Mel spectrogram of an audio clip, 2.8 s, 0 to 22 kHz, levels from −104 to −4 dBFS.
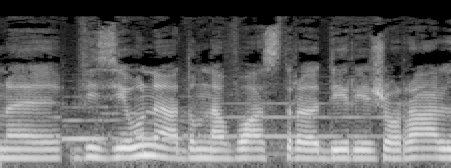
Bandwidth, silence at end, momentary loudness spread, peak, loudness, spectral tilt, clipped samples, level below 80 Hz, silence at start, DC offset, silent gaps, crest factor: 14.5 kHz; 0 s; 4 LU; -6 dBFS; -20 LUFS; -5.5 dB/octave; under 0.1%; -58 dBFS; 0 s; under 0.1%; none; 14 dB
